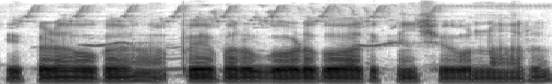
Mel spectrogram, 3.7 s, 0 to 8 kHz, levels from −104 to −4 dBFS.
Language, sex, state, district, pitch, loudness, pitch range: Telugu, male, Andhra Pradesh, Sri Satya Sai, 80 Hz, -14 LUFS, 75-80 Hz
